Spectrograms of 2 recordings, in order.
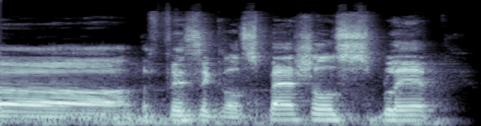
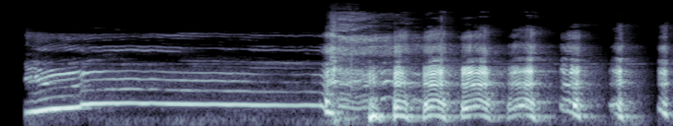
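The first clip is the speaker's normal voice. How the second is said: a high squealing laugh of disbelief; disbelieving high-pitched laugh; pained squeal laugh. Retold or imitated. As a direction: squeal it out like it hurts to watch. Exasperated "I was like" reaction.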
